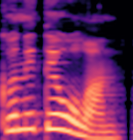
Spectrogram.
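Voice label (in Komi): Komi, кӧні тэ олан, female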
